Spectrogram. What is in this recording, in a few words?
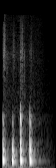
Door Knock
